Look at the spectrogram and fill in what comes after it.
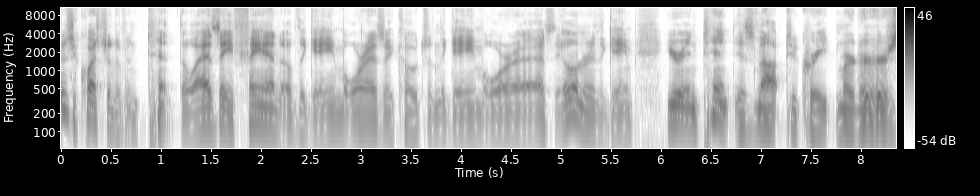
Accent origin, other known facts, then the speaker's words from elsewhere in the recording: United States; I was back in America, and I was back to being an American.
